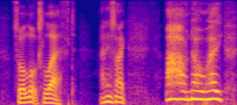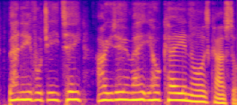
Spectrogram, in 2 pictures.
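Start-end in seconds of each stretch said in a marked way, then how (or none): 2.2-5.6 acted, shrill, very high, drawn-out thrilled holler. Retelling a driver calling through a car window: imitating someone shouting excitedly. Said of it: "fucking shouting".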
